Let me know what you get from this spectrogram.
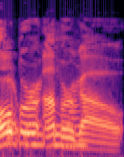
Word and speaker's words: Oberammergau: How do you pronounce it? – Oberammergau. Oberammergau Passion Play.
